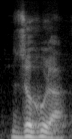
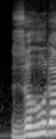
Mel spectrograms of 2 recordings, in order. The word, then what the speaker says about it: যাহরা: শব্দ যুক্ত করি আমরা, জহুরা। শব্দটা এইভাবে বলি, ফাতেমাতু জহুরা। জহুরা শব্দটা আমরা ভুল উচ্চারণ করি, এর সঠিক উচ্চারণ হচ্ছে জাহরা। ফাতেমাতু জাহরা, আমরা বলি জহুরা। জহুরা উচ্চারণটা কিন্তু ভুল।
